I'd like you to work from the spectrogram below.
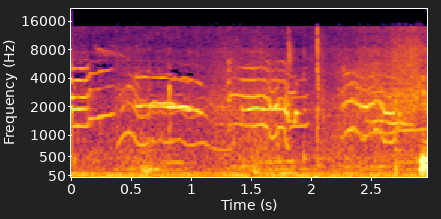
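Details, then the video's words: Chihuahua giving birth to a litter of seven puppies. High, thin, wavering squeals slide up and down in several short, overlapping bursts while the puppies are counted aloud. Faint background hum. "chihuahua doğum anı"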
